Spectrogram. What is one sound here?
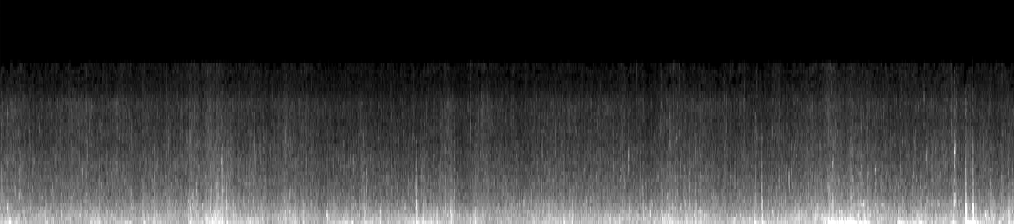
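Ocean waves wash steadily against a wooden ship's hull.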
